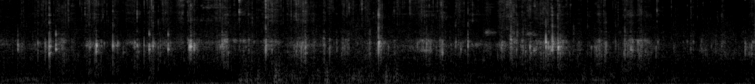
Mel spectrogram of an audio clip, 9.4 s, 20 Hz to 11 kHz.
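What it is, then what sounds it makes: Nut shell shaker. A hand-held shaker made of clusters of dried, hollow brown nut or seed shells on a twine loop is held in the hands and shaken near the microphones. It gives a steady, dry, crackling rattle of many small clicks, centred in a bright band around 2 kHz over a soft low rumble, with a few sharper clatters standing out.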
